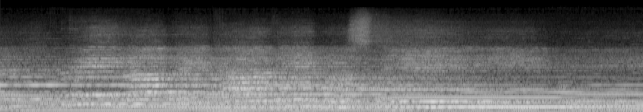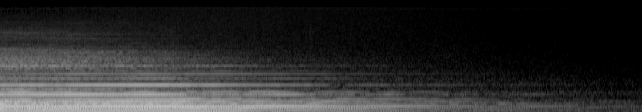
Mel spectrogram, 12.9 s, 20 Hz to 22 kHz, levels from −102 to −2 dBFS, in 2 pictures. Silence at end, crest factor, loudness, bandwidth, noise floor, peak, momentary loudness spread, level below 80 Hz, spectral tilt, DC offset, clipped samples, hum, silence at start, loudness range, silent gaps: 2.35 s; 16 dB; -26 LUFS; 11 kHz; -76 dBFS; -10 dBFS; 14 LU; -42 dBFS; -7.5 dB/octave; 0.3%; under 0.1%; none; 0 s; 14 LU; none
